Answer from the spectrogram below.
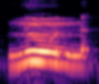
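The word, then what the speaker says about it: ن: it let a meme meme next letter is noon you hear this letter when we say Bismillah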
